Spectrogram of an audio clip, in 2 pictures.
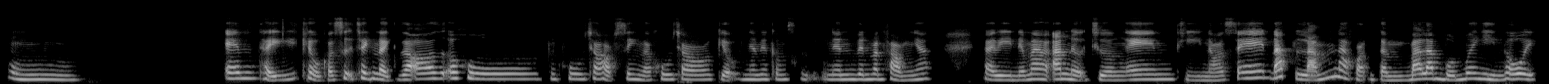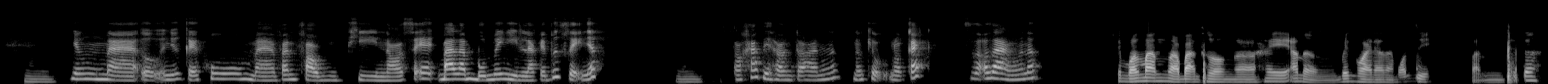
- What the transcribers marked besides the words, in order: tapping; other background noise; "ăn" said as "măn"
- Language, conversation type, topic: Vietnamese, unstructured, Bạn nghĩ gì về việc ăn ngoài so với nấu ăn tại nhà?
- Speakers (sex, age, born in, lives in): female, 20-24, Vietnam, Vietnam; male, 30-34, Vietnam, Vietnam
